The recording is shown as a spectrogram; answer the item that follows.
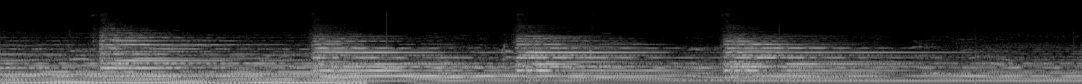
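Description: Cologne Cathedral's church bells ringing close up in the belfry: four strong strokes about two seconds apart, each ringing on over a long hum.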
